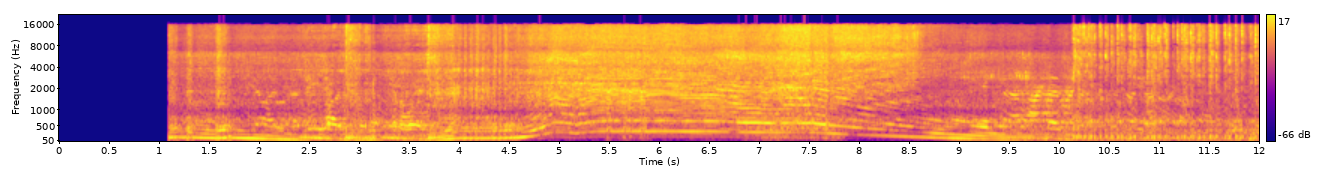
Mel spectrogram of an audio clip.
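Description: Honda CR-X's swapped K-series four-cylinder engine, revved in short rising and falling blips, then held at high revs for about three seconds in a burnout before the revs drop away. The engine then runs rough and crackly. The sound cuts in about a second in, after silence.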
